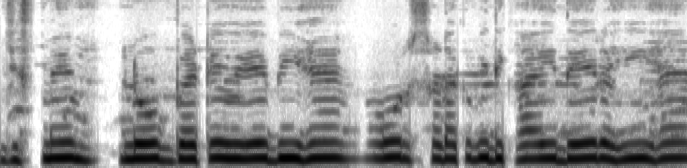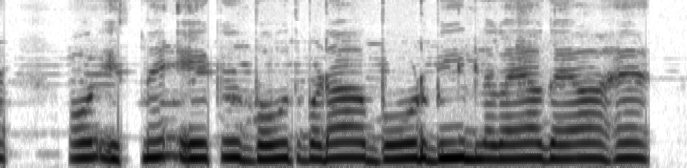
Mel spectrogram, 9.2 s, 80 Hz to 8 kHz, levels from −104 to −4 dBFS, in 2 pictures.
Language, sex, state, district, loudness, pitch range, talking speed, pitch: Hindi, male, Rajasthan, Jaipur, -13 LUFS, 250-265 Hz, 150 wpm, 260 Hz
